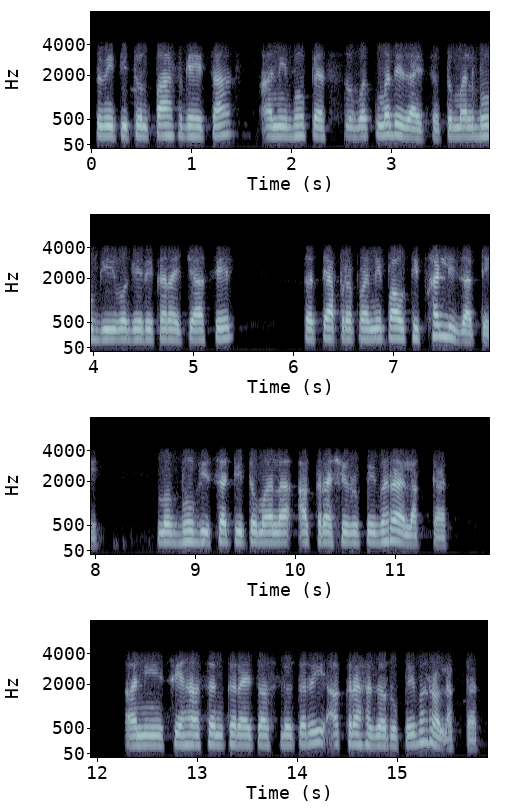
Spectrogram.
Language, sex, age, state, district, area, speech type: Marathi, female, 60+, Maharashtra, Osmanabad, rural, conversation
